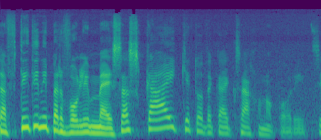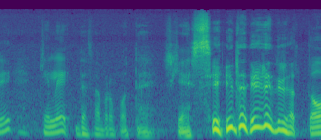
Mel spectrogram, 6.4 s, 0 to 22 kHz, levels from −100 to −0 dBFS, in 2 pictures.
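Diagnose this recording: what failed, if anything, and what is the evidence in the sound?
Nothing stood out on listening; the steady room noise and the level shifts near 1 s and 4 s, where the talker moves relative to the microphone, belong to the recording itself.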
